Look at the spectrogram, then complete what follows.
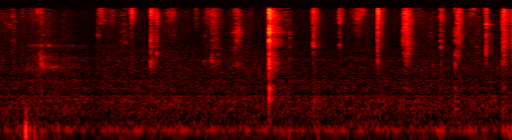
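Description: A deck of cards being shuffled by hand: a string of short, irregular snaps and ticks.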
